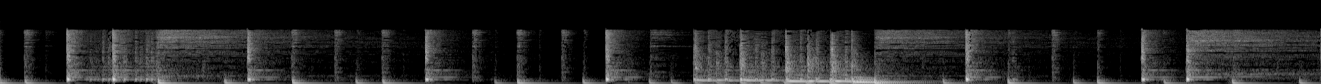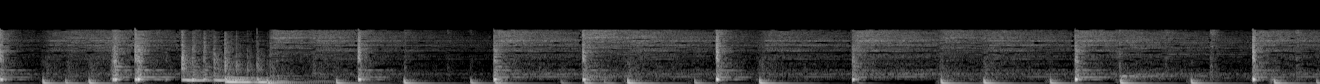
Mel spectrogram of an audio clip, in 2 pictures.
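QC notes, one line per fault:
Throughout, AAC compression: the music has nothing above 5.1 kHz, so it sounds dull and boxed-in, and sustained notes smear and warble. Damage this heavy points to a very low bitrate, around 16 kbps, likely from an AAC-LC encoder discarding spectrum.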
